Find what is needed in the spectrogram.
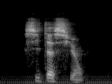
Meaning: plural of citation
- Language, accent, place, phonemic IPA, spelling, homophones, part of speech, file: French, France, Lyon, /si.ta.sjɔ̃/, citations, citation, noun, LL-Q150 (fra)-citations.wav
